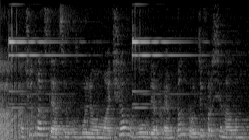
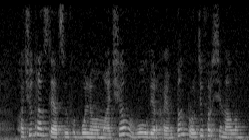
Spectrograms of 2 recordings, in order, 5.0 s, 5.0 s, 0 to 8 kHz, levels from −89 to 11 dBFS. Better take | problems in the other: second | background sound (Bell); 6 dB below the speech // room echo; dies away in 1.6 s

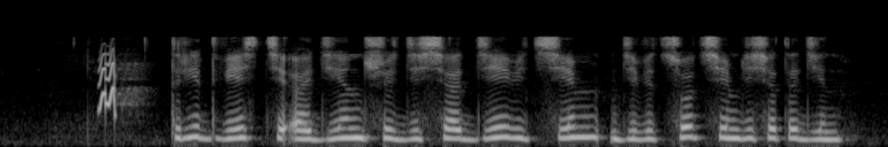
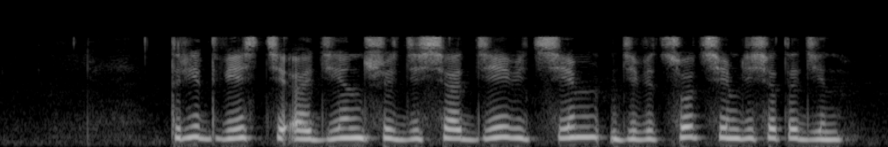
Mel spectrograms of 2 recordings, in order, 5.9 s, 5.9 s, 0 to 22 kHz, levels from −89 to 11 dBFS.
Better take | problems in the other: second | background sound (Animal); 3 dB below the speech

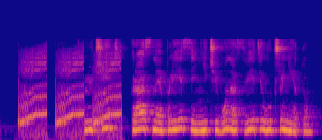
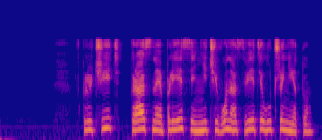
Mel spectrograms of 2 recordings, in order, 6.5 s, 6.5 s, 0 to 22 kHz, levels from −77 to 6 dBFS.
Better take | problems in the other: second | background sound (Alarm); 4 dB below the speech // room echo; dies away in 0.6 s

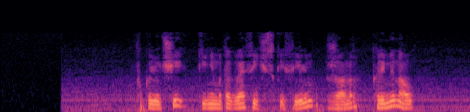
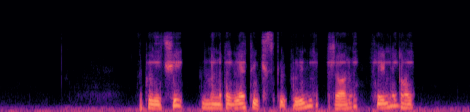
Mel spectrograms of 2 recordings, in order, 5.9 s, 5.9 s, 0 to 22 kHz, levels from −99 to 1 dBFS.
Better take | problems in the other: first | noise reduction (neural diffusion model UNIVERSE++)

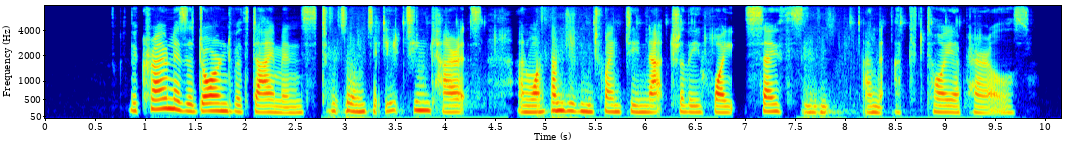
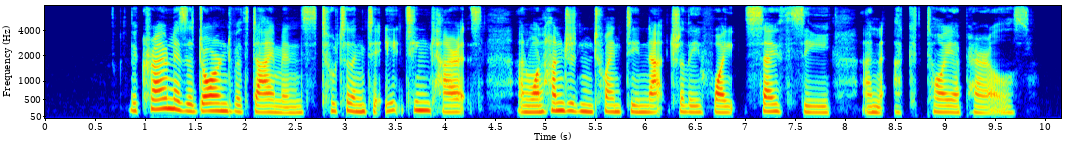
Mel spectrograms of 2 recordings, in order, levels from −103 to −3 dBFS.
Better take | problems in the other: second | noise reduction (neural separator model SepFormer DNS4)

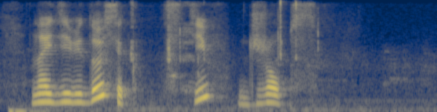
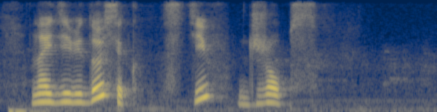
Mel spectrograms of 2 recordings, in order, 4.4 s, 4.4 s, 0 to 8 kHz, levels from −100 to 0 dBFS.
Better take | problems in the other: second | background sound (Camera); 14 dB below the speech

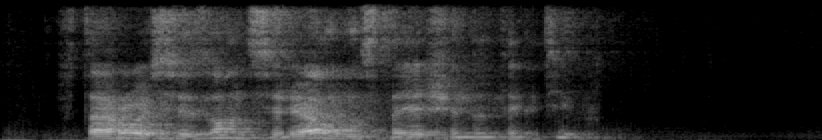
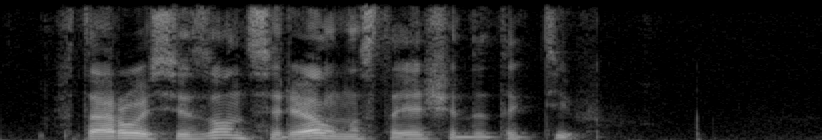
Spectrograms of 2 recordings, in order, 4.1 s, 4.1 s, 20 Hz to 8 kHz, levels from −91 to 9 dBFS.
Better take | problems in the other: second | noise reduction (neural separator model SepFormer DNS4)

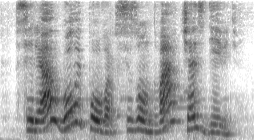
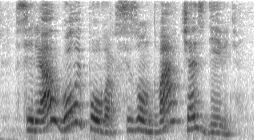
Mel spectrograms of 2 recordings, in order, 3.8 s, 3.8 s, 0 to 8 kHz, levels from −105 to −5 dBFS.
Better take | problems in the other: second | noise reduction (neural separator model SepFormer DNS4)

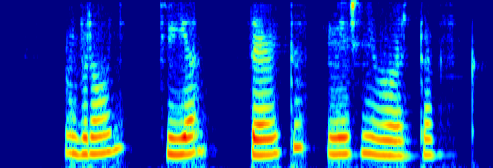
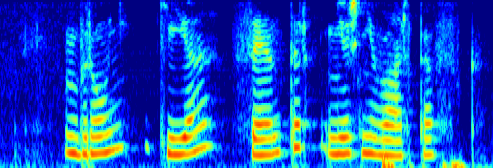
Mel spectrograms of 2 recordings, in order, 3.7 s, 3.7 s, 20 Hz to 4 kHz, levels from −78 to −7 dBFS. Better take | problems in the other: second | noise reduction (neural separator model SepFormer WHAMR!)

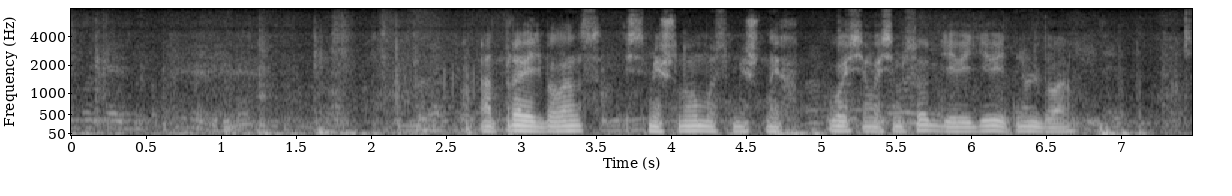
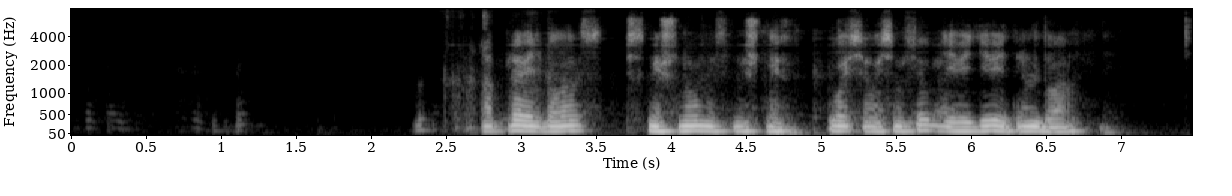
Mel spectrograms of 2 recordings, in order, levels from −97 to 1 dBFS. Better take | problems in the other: first | noise reduction (neural mask model DeepFilterNet 3)

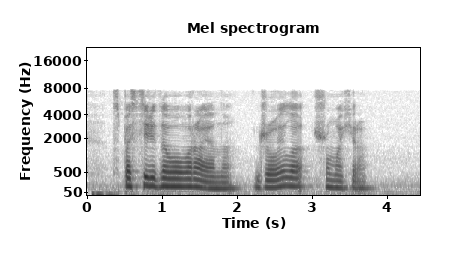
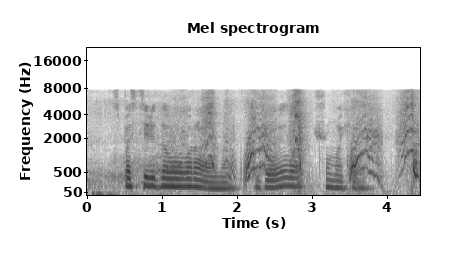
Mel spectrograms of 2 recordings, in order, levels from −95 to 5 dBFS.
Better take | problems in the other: first | background sound (Zipper (clothing)); 5 dB below the speech

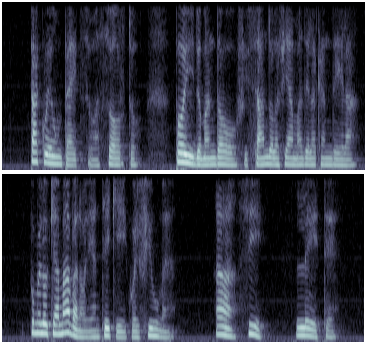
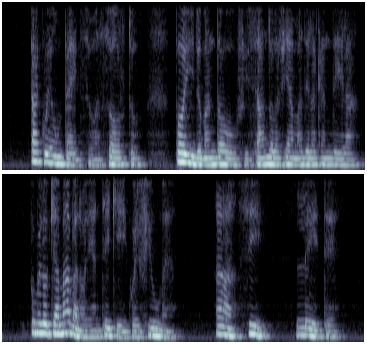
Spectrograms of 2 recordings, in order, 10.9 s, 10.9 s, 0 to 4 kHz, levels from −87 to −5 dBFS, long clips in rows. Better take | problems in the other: first | room echo; dies away in 0.4 s

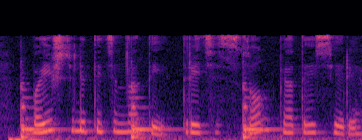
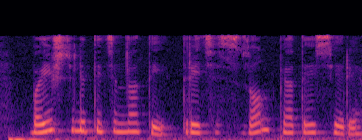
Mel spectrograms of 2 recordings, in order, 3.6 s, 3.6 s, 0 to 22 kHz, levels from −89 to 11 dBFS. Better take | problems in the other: second | background sound (Bowed string instrument); 3 dB below the speech

